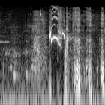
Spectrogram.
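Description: Hearty laughter: a high squealing laugh about a second in, the loudest moment, followed by a run of short laughing bursts.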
